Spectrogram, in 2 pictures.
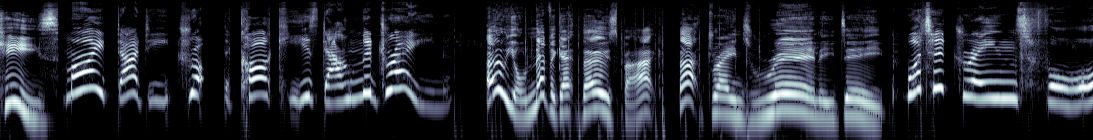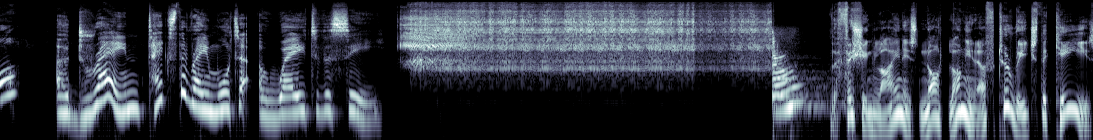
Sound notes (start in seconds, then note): none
